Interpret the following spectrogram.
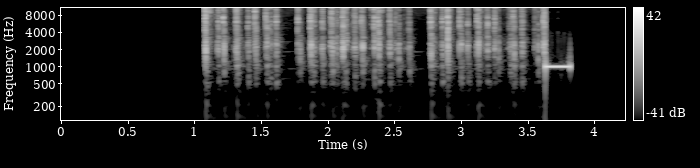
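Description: Edited intro sound effects: rapid irregular keyboard-typing clicks for about two and a half seconds, then a short, loud, steady test-tone beep of the kind played with television colour bars.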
